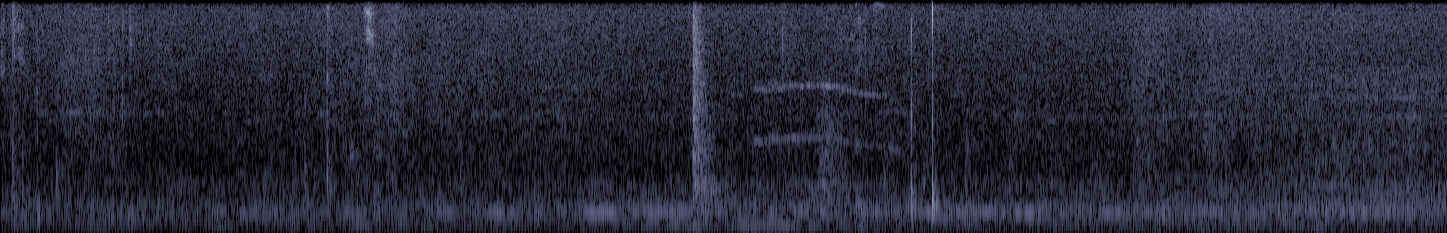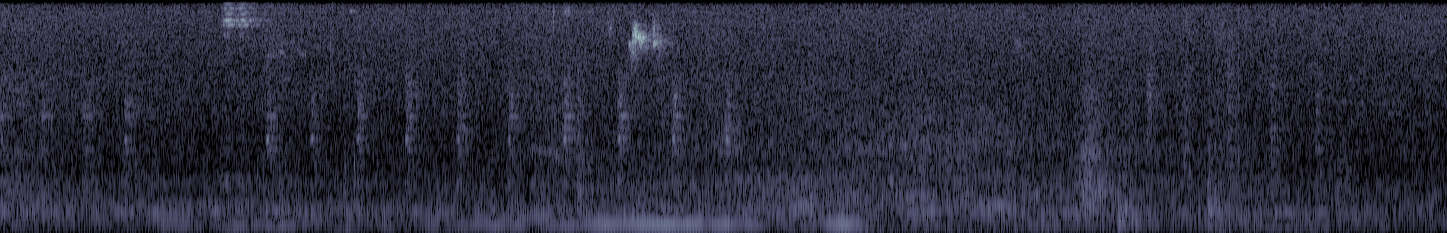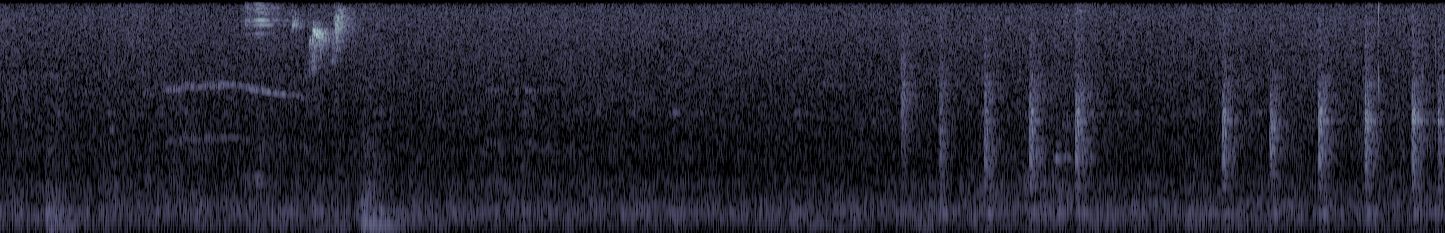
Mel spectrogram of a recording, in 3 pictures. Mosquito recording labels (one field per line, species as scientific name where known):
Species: no mosquito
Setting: insect culture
